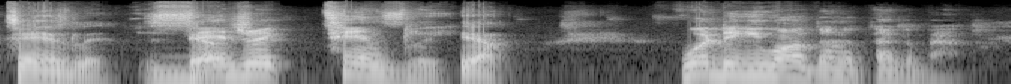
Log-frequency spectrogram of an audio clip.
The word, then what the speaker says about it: Zedrick Tinsley: Zedrick Tinsley.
